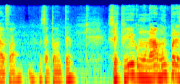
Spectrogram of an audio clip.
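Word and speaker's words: ἄλφα: Y se escribe aquí como dice llamada en griego, alfa, se pronuncia alfa, exactamente.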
